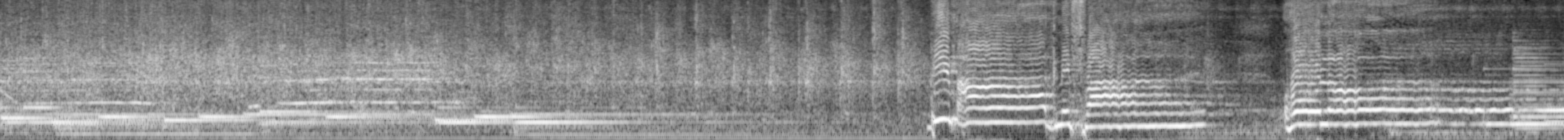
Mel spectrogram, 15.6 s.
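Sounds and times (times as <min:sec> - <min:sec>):
audience clapping and applauding: 0:00.0 - 0:10.9
speech: 0:10.6 - 0:12.1, 0:12.8 - 0:14.5.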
